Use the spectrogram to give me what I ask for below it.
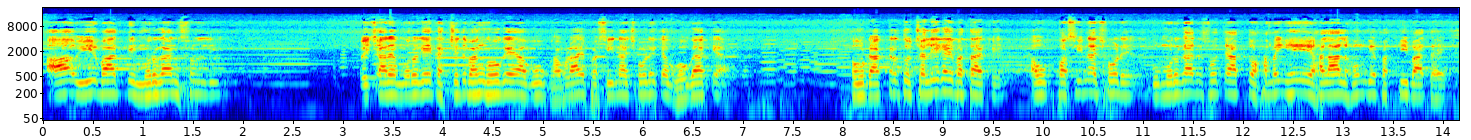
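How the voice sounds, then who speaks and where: A man's voice: high voice, steady tone, moderate pace, long reverb tail, faint music behind. A male preacher telling folksy stories to his listeners in a sermon, speaking to them directly and leading call-and-response. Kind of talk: sermon storytelling.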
